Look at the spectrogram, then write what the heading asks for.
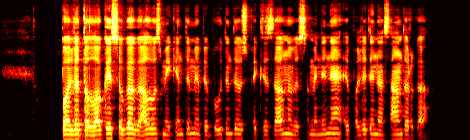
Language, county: Lithuanian, Marijampolė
